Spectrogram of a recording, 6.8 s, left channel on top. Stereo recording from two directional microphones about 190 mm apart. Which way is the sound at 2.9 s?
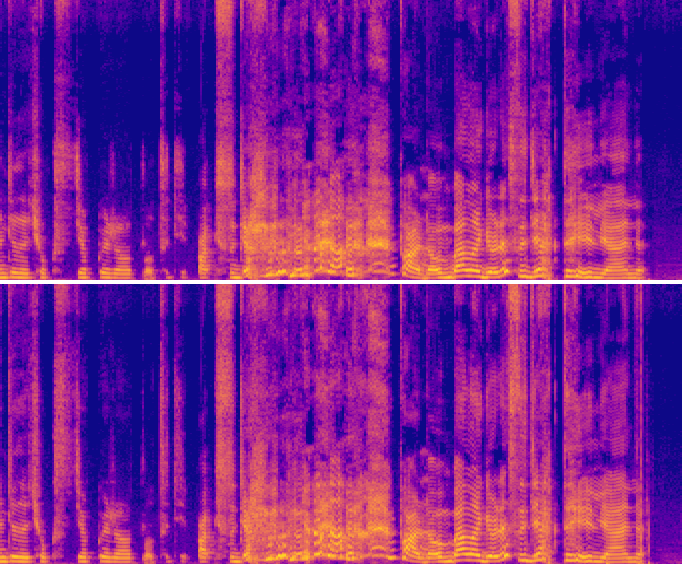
55° right (ahead or behind).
